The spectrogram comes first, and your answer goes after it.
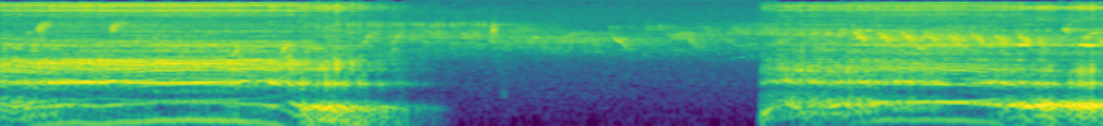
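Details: Bison giving deep, rough roaring bellows with strong low harmonics: one long bellow rising in force, then a silent gap, then another bellow swelling toward the end.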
